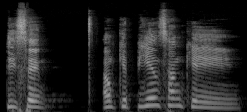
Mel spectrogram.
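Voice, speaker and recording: A man with an Ecuadorian Spanish accent preaches a sermon in a high, lively voice. He swings between loud exclamations and quiet asides, close to the mic in a dry, dead room. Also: very slow, clean tone, no room sound.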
